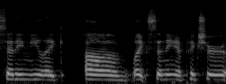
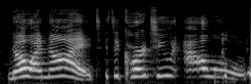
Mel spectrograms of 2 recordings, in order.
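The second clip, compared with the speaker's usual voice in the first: loud, higher-pitched indignant denial; indignant protest; 6 semitones higher, 9 dB louder than usual. Real, not acted. Streamer denying fear to teasing friends, indignant. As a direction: protest loudly that they have it wrong.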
